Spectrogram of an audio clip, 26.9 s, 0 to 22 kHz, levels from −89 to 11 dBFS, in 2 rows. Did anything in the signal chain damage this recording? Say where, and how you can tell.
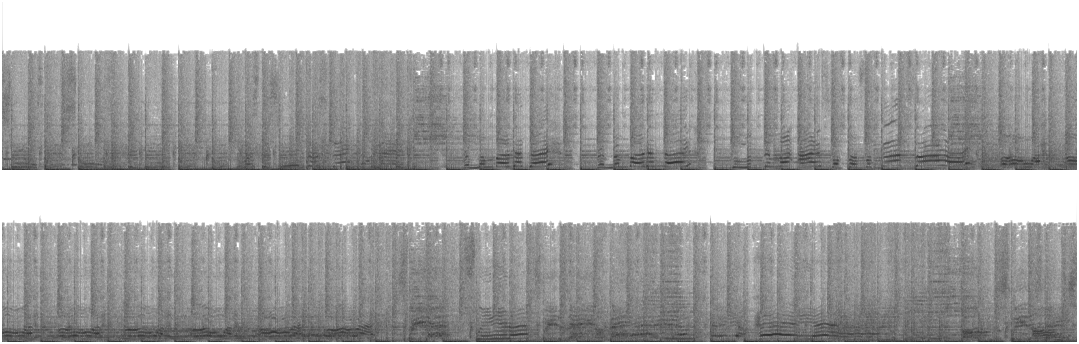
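Yes, and it happens at the driver or buffer stage. The whole clip carries a steady buzz at about 43.1 Hz and plays roughly 12% fast with its timbre intact. That's a block size mismatch (truncated). Each block arrives longer than the next stage is prepared to read, so it keeps only the first part, which fits a 1024-sample read, and drops the tail. Those regular splices produce the buzz at the block rate and squeeze the timing.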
